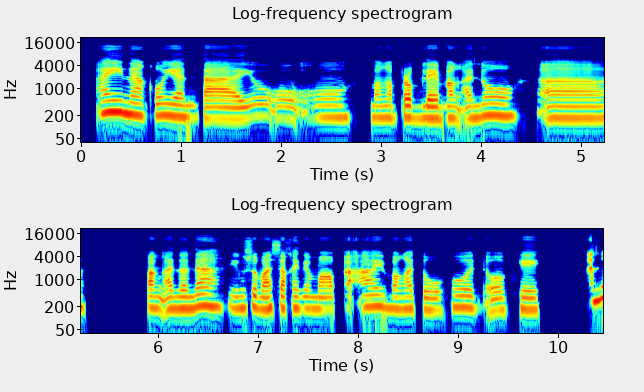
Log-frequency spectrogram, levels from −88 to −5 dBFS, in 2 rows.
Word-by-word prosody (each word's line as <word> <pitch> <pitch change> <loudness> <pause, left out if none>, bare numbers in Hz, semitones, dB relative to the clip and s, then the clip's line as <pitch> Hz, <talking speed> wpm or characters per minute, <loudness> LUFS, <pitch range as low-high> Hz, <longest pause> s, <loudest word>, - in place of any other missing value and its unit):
Ay 245 +1 +5
naku, 205 -1 +1
'yan 190 -3 +1
tayo, 165 +2 +2
oo. 180 +2 -7 0.2
Mga 180 -1 -4
problemang 175 -2 +3
ano, 195 +3 -1 0.2
ah, 175 0 0 0.6
pang-ano 180 0 +2
na, 200 0 +3
'yong 185 0 -4
sumasakit 180 0 +2
'yong 180 -1 -4
mga 175 0 +3
paa, 195 +2 +2
'yong 200 -2 -2
mga 180 0 0
tuhod, 180 +3 -3
okay. 165 +1 -3 0.5
Ano 280 +4 +4
180 Hz, 120 wpm, -24 LUFS, 170-195 Hz, 0.6 s, Ay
